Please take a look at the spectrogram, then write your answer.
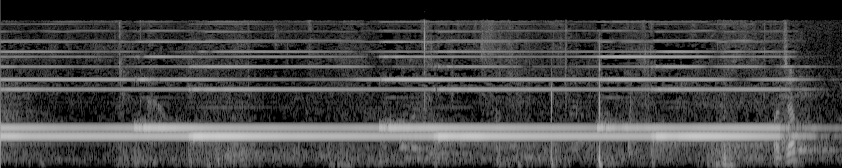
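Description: Doorbell chime in a room during a German-language talk, sounding two or three times as ringing tones over a steady electronic hum, with faint voices in the background.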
